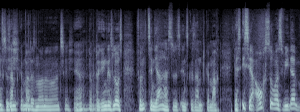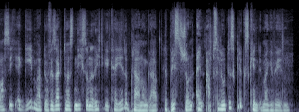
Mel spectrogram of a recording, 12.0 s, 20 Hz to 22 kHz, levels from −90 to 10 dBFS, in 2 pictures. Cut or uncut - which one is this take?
cut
